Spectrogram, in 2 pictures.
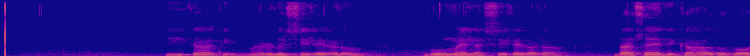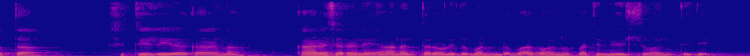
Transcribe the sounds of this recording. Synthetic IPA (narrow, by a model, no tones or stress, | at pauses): ɦiːɡaːɡimɐɾuɭuʃiːlɛɡɐɭu | bʱuːmɐjlɐʃiːlɛɡɐɭɐ | ɾaːsaːjɐnikɐɦaːɡubʱɐʋt̪ɐ | ʃit̪ːiliɾɐkaːɾɐɳɐ | kaːɾjɐt͡ʃɐɾɐɳeaːnɐnt̪ɐɾɐuɭid̪ubɐnd̪ɐbʱaːɡɐʋɐnːupɾɐt̪inid̪isuʋɐnt̪id̪e̞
